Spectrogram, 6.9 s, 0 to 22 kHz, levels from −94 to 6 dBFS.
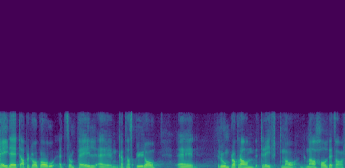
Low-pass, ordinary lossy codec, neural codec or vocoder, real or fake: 7.2 kHz; none; codec, 16 kHz, 0.8 kbps, ZipCodec; fake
